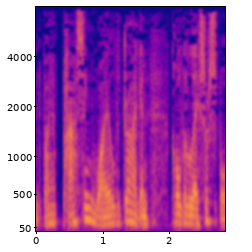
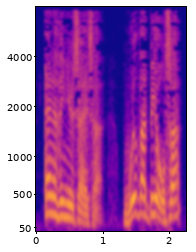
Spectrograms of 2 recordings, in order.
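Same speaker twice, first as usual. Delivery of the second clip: high, eager soldier's reply; dutiful, pitched-up military voice; military promptness; 10 semitones higher than usual. A narrator's reading. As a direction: report promptly like a cadet at attention. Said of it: "answered with military promptness".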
